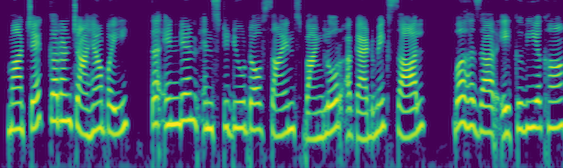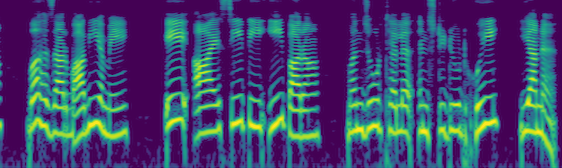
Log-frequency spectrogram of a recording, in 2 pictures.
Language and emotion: Sindhi, neutral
